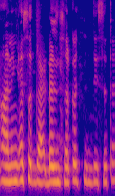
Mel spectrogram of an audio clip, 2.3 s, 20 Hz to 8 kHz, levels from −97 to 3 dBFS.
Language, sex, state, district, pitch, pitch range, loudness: Marathi, female, Maharashtra, Aurangabad, 240 Hz, 235-255 Hz, -29 LUFS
